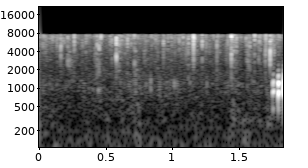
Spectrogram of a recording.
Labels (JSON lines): {"label": "biophony, damselfish", "recorder": "SoundTrap 500"}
